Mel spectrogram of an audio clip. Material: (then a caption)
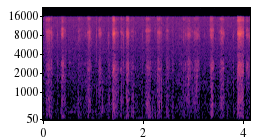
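Paper. A gold metal fountain pen nib writes in red-brown ink on a smooth lined paper notebook page, scratching lightly across the surface. The clip is quiet, with a series of short, bright, scratchy strokes separated by soft pauses.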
